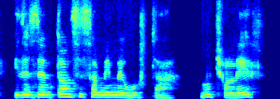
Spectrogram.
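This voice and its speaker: In a Mexican accent, a woman speaks fairly slowly with a dark, mellow tone, medium pitch and ordinary pitch variation. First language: Nahuatl (speaking Spanish). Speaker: teacher and reading mediator. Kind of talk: testimony in a teachers' workshop session.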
